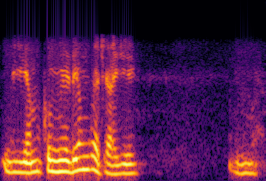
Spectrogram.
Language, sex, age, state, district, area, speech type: Urdu, male, 18-30, Uttar Pradesh, Saharanpur, urban, conversation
